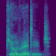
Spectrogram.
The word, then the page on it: curettage: Indian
